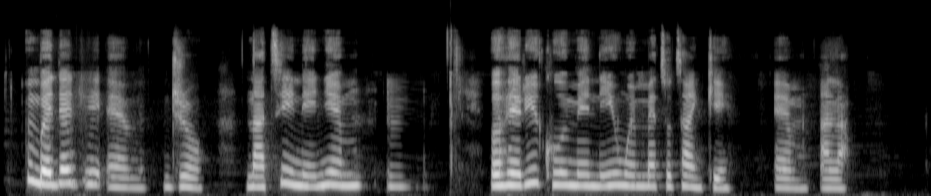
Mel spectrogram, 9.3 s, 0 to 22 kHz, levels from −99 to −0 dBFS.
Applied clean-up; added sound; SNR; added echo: neural mask model DeepFilterNet 3.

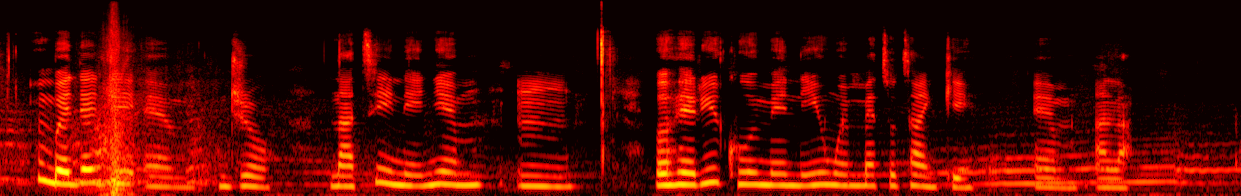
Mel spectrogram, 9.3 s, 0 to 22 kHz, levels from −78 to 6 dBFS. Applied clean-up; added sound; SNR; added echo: none; Race car, auto racing / Accelerating, revving, vroom; 12 dB; none.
